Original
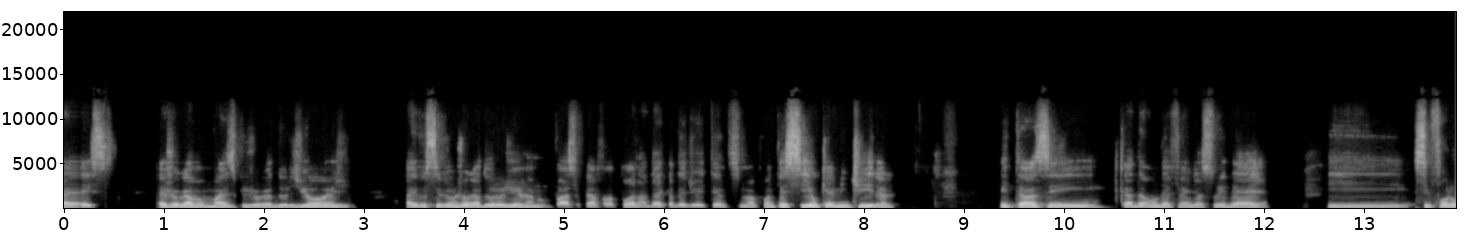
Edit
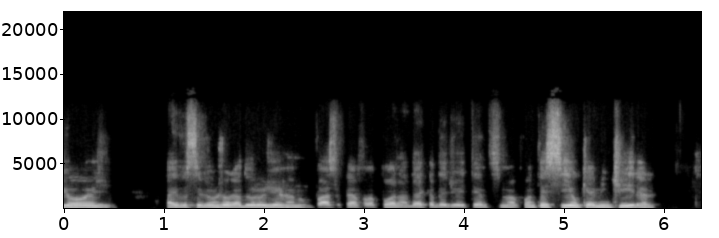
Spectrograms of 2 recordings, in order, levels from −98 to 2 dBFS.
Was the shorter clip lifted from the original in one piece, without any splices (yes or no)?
yes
